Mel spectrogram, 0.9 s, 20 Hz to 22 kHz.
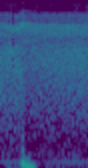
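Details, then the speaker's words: Single soft, low Korotkoff thump heard by stethoscope at the elbow as the blood pressure cuff deflates, below a systolic of about 160 mmHg and before the sounds disappear at a diastolic of about 102 mmHg. "now the pressures dropping you can hear the heartbeat you're listening now for when does the heartbeat disappear and that will be the diastolic pressure the low pressure and"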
